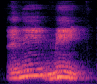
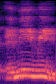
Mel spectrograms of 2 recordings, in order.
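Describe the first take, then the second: First: "एनिमी" drawn out slowly as एनि-मी; syllable breakdown. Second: Said in the usual way. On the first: Shown as a demonstration. Teacher breaking a word up for learners, slow split "एनिमी". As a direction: say "एनिमी" slowly, pausing before the last syllable. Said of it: "N E M वाई मी". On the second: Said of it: "how many syllables are there".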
